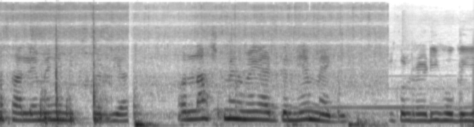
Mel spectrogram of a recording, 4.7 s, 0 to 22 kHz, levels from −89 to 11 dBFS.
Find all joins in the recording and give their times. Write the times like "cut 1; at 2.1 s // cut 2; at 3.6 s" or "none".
cut 1; at 1.3 s // cut 2; at 3.9 s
